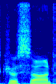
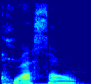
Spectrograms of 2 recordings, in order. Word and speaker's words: croissant: way it is you you said it wrong though quas Quant and you have to put your your fingers together when you say it and shake them in the air Quant so we are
